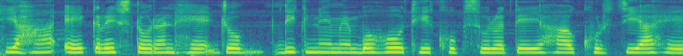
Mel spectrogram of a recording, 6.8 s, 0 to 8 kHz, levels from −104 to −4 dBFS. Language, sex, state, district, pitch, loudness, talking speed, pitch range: Hindi, female, Chandigarh, Chandigarh, 215 Hz, -15 LUFS, 125 wpm, 210-225 Hz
